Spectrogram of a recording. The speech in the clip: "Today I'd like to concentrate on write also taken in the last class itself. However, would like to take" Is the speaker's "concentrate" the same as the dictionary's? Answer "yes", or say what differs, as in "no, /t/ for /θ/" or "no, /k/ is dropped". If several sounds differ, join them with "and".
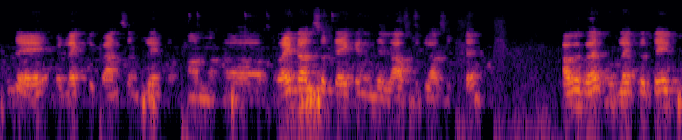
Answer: yes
